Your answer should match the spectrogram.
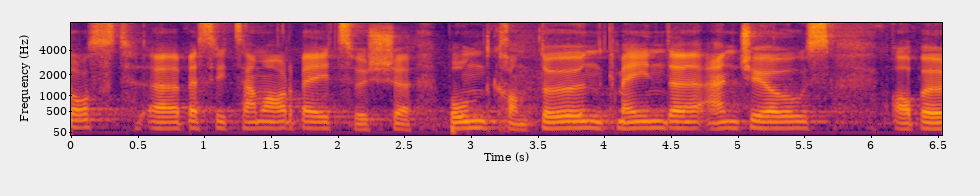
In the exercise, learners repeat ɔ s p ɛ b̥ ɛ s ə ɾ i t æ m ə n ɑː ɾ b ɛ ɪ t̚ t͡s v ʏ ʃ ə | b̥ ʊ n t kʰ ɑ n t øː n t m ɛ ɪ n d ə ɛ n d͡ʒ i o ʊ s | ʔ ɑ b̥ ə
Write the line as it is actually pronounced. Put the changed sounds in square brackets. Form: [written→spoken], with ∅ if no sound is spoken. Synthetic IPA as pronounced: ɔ s [p→t] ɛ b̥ ɛ s ə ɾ i [t→t͡s] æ m ə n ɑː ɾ b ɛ ɪ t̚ t͡s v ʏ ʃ ə | b̥ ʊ n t kʰ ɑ n t øː n [t→k] m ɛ ɪ n d ə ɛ n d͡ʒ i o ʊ s | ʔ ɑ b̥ ə

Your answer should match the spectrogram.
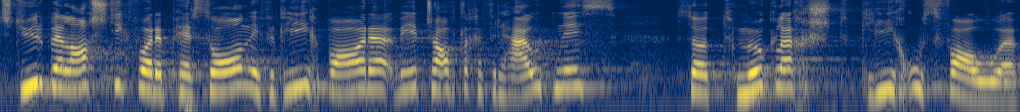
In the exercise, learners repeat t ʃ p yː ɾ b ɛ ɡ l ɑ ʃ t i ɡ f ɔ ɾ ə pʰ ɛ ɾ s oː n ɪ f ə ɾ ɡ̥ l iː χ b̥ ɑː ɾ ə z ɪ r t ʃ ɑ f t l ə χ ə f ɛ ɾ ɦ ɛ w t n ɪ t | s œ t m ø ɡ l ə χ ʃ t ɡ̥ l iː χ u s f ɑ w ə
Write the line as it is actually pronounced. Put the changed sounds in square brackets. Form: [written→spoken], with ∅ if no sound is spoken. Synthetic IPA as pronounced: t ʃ [p→t] yː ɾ b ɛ [ɡ→∅] l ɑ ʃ t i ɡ f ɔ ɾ ə pʰ ɛ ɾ s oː n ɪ f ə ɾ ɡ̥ l iː χ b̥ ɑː ɾ ə [z→v] ɪ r t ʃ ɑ f t l ə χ ə f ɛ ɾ ɦ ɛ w t n ɪ [t→s] | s œ t m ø ɡ l ə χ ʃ t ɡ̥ l iː χ u s f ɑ w ə

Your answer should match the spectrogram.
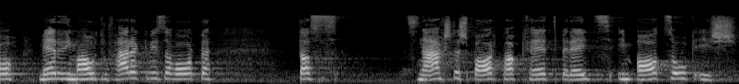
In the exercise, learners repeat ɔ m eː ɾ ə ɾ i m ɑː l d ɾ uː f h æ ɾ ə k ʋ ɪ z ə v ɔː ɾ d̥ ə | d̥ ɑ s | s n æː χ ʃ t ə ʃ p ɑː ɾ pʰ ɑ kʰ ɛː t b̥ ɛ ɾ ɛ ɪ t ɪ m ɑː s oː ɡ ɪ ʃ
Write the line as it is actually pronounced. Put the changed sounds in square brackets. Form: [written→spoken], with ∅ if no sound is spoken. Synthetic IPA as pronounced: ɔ m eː ɾ ə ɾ i m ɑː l d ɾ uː f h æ ɾ ə k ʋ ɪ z ə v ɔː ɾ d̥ ə | d̥ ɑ s | s n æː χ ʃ t ə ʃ p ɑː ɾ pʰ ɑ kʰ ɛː t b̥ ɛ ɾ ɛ ɪ [t→t͡s] ɪ m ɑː [s→t͡s] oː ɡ ɪ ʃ

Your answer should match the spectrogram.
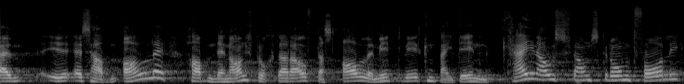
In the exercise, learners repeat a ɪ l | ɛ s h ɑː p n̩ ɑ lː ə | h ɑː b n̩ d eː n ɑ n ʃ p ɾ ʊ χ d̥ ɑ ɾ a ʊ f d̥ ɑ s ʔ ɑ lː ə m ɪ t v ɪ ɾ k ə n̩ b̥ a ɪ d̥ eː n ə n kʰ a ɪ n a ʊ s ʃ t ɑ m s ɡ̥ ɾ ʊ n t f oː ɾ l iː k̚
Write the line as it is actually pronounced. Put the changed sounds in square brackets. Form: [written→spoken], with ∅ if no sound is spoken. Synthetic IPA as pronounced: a ɪ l | ɛ s h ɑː [p→b] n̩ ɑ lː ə | h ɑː b n̩ d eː n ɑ n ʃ p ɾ ʊ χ d̥ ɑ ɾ a ʊ f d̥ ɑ s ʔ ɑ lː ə m ɪ t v ɪ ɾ k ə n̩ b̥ a ɪ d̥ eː n ə n kʰ a ɪ n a ʊ s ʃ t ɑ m s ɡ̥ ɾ ʊ n t f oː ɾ l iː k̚

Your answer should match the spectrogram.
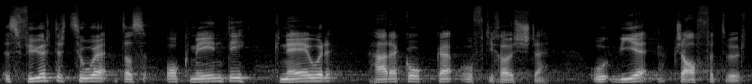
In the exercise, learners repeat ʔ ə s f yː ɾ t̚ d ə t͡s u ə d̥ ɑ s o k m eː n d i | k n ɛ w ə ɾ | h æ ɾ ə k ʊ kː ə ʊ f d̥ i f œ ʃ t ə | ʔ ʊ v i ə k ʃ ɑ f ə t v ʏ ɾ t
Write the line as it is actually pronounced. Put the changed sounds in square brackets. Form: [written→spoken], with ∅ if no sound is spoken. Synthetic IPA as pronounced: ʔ ə s f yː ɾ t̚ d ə t͡s u ə d̥ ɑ s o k m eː n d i | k n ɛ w ə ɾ | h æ ɾ ə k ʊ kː ə ʊ f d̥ i [f→χ] œ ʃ t ə | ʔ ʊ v i ə k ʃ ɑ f ə t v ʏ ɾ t

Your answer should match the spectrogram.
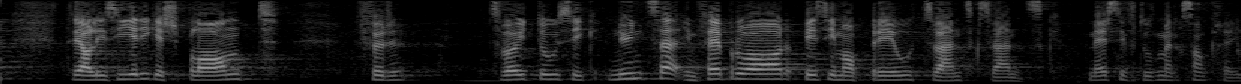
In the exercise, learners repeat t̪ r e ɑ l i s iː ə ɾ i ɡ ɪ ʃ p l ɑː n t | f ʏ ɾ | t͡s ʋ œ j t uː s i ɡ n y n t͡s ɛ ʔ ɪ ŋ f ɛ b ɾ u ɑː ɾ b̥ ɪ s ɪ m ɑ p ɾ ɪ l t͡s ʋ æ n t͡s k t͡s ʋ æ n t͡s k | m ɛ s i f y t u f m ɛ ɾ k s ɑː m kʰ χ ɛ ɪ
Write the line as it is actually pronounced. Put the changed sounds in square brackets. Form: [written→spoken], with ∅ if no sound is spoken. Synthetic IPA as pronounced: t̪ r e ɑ l i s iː ə ɾ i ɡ ɪ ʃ p l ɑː n t | f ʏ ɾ | t͡s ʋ œ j t uː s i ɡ n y n t͡s [ɛ→æ] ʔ ɪ [ŋ→m] f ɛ b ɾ u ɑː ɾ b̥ ɪ s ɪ m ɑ p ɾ ɪ l t͡s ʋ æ n t͡s k t͡s ʋ æ n t͡s k | m ɛ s i f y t u f m ɛ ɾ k s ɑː m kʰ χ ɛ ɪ

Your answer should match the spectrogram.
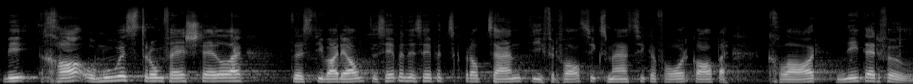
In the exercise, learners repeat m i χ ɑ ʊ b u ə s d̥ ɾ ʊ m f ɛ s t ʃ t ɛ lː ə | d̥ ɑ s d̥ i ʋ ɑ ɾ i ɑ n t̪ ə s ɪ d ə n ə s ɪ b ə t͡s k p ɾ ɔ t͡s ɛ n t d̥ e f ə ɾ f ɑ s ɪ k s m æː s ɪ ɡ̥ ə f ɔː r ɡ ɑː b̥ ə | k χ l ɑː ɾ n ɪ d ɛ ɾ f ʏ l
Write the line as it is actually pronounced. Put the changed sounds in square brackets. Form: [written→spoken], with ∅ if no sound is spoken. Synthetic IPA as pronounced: m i χ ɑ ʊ [b→m] u ə s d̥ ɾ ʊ m f ɛ s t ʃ t ɛ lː ə | d̥ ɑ s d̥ i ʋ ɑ ɾ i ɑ n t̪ ə s ɪ [d→b] ə n ə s ɪ b ə t͡s k p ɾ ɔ t͡s [ɛ→æ] n t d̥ [e→i] f ə ɾ f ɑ s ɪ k s m æː s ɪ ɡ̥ ə f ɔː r ɡ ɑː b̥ ə | k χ l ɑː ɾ n ɪ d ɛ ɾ f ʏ l

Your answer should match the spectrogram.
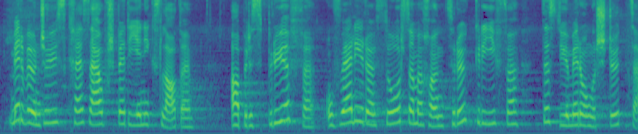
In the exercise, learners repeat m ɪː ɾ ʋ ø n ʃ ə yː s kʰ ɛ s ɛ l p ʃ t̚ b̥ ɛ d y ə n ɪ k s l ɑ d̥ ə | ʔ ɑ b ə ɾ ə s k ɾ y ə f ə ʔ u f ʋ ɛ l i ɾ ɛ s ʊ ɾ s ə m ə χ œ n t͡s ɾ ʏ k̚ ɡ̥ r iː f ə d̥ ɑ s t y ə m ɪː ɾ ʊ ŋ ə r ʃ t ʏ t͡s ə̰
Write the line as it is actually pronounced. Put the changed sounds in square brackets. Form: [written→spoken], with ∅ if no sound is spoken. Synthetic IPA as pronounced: m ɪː ɾ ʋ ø n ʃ ə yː s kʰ ɛ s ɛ l p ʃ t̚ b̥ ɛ d [y→i] ə n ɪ k s l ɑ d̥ ə | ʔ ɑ b ə ɾ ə s [k→p] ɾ y ə f ə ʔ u f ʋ ɛ l i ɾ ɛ s ʊ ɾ s ə m ə χ œ n t͡s ɾ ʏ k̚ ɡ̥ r iː f ə d̥ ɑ s t y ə m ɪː ɾ ʊ ŋ ə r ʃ t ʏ t͡s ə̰

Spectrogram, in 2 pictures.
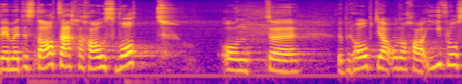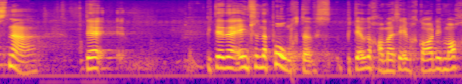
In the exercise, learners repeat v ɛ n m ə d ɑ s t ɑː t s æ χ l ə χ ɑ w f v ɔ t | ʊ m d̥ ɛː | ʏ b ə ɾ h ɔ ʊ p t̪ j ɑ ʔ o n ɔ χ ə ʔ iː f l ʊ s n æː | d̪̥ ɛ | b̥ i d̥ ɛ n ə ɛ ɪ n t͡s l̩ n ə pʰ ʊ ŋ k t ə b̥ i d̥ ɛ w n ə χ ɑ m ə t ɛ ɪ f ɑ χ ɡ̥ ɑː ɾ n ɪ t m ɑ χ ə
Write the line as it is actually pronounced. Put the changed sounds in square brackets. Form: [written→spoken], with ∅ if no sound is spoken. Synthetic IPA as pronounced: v ɛ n m ə d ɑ s t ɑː t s æ χ l ə χ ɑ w [f→s] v ɔ t | ʊ [m→n] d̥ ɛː | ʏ b ə ɾ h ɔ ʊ p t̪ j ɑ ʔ o n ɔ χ [ə→ɑ] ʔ iː f l ʊ s n æː | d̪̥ ɛ | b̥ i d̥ ɛ n ə ɛ ɪ n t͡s l̩ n ə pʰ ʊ ŋ k t ə b̥ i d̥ ɛ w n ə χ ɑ m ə [t→s] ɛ ɪ f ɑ χ ɡ̥ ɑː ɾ n ɪ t m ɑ χ ə

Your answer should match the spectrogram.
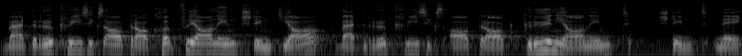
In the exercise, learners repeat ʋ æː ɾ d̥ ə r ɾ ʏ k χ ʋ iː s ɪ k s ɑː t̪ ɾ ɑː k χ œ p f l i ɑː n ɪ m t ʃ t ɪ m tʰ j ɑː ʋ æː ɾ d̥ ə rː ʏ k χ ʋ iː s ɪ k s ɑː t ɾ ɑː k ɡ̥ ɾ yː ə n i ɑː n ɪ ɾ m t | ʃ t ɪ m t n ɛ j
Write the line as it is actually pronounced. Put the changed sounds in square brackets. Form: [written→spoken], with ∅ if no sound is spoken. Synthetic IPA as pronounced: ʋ æː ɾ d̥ ə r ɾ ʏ k χ ʋ iː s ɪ k s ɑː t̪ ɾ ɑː k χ œ p f l i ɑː n ɪ m t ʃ t ɪ m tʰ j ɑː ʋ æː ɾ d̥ ə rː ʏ k χ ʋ iː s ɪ k s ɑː t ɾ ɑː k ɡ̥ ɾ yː ə n i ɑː n ɪ [ɾ→∅] m t | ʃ t ɪ m t n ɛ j

